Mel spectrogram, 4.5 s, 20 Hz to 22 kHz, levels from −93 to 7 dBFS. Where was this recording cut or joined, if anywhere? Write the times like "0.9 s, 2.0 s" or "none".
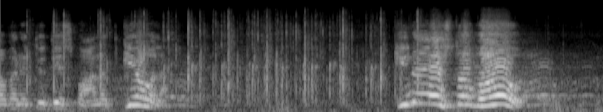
none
